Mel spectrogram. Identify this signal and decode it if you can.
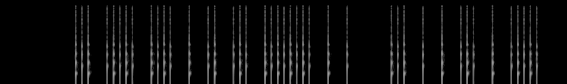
Morse code, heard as a telegraph sounder, machine-sent, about 19 wpm. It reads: LIGHT AND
